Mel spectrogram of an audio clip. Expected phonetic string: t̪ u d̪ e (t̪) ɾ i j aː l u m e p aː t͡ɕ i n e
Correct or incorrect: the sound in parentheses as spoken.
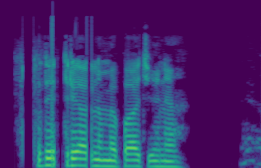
correct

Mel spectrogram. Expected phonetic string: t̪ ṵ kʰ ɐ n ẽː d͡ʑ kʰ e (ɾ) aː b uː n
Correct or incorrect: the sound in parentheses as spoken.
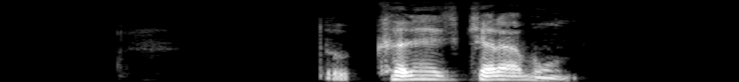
correct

